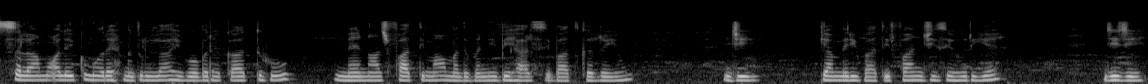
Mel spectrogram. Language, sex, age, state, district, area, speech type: Urdu, female, 18-30, Bihar, Madhubani, rural, spontaneous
